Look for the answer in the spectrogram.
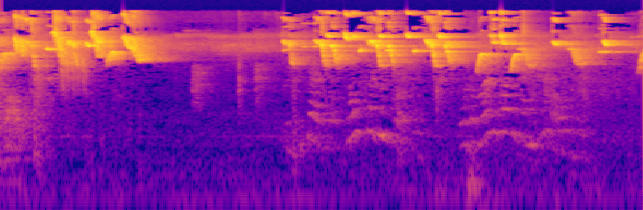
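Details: Saffron finch delivering quick series of sharp, high descending notes; one phrase, then a silent gap of about a second, then a longer, busier run of chirps.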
